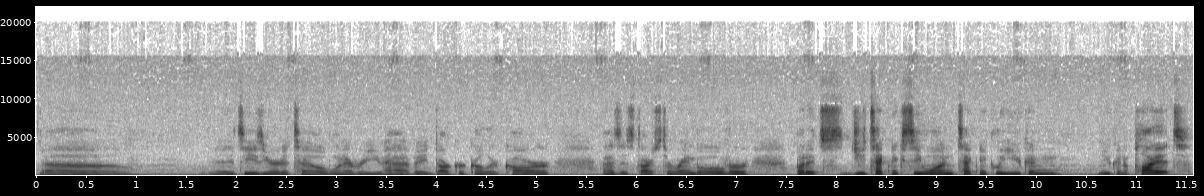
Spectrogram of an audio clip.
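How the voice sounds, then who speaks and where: Middle-aged man, lower voice, slightly winded, self-deprecating shop talk, faint background hum. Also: highs cut off. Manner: chatty, self-deprecating, jokey asides to viewers. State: out of breath from work. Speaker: car detailer. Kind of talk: casual how-to narration while working. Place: auto detailing shop.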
